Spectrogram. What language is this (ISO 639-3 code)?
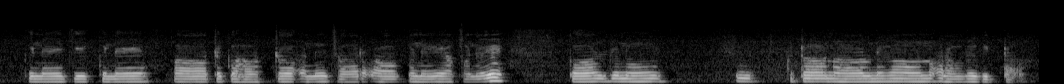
pan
